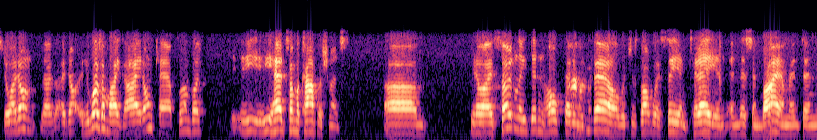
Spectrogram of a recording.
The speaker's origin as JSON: {"language": "English", "town": "New York City", "region": "New York", "country": "United States", "said": "I'm from New York City, in case the accent hasn't given it away."}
